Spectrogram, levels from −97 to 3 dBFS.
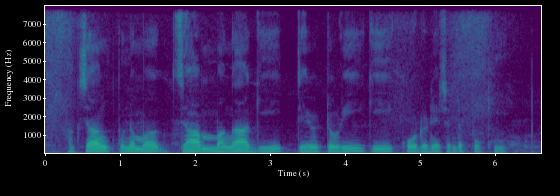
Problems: background sounds at intervals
